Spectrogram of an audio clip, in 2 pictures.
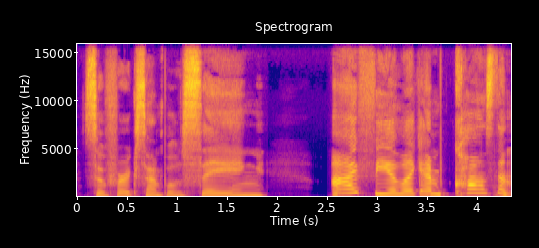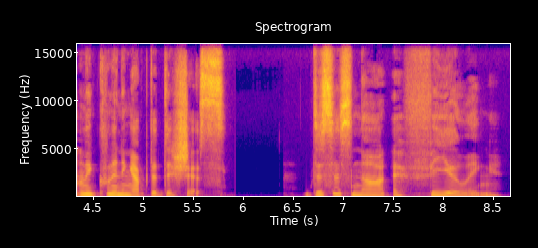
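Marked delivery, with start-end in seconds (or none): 2.5-5.8 high, put-upon complaining voice; odd put-on voice. Shown as a demonstration. To a partner about chores, a high complaining whine. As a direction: whine it like a fed-up housemate. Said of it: "I don't know why I said it with that voice".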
